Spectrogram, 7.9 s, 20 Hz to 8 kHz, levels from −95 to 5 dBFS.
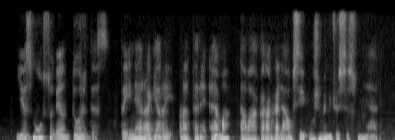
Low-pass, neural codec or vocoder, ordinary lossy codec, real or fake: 7.2 kHz; codec, 24 kHz, 1.2 kbps, DualCodec; MP3, 48 kbps; fake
